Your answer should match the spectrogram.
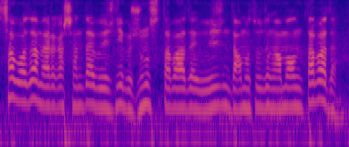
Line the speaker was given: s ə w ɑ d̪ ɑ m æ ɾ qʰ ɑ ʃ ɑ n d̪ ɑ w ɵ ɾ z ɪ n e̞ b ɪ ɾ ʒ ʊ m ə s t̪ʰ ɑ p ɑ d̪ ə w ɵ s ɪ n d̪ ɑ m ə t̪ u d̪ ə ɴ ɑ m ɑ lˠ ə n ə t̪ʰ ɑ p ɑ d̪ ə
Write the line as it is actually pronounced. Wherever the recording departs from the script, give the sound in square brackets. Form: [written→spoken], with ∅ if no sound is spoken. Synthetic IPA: s [ə→ɑ] w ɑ d̪ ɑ m æ ɾ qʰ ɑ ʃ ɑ n d̪ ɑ w ɵ [ɾ→∅] z ɪ n e̞ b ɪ ɾ ʒ ʊ m ə s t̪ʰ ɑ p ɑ d̪ ə w ɵ [s→z] ɪ n d̪ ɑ m ə t̪ u d̪ ə ɴ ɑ m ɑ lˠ ə n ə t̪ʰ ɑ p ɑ d̪ ə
